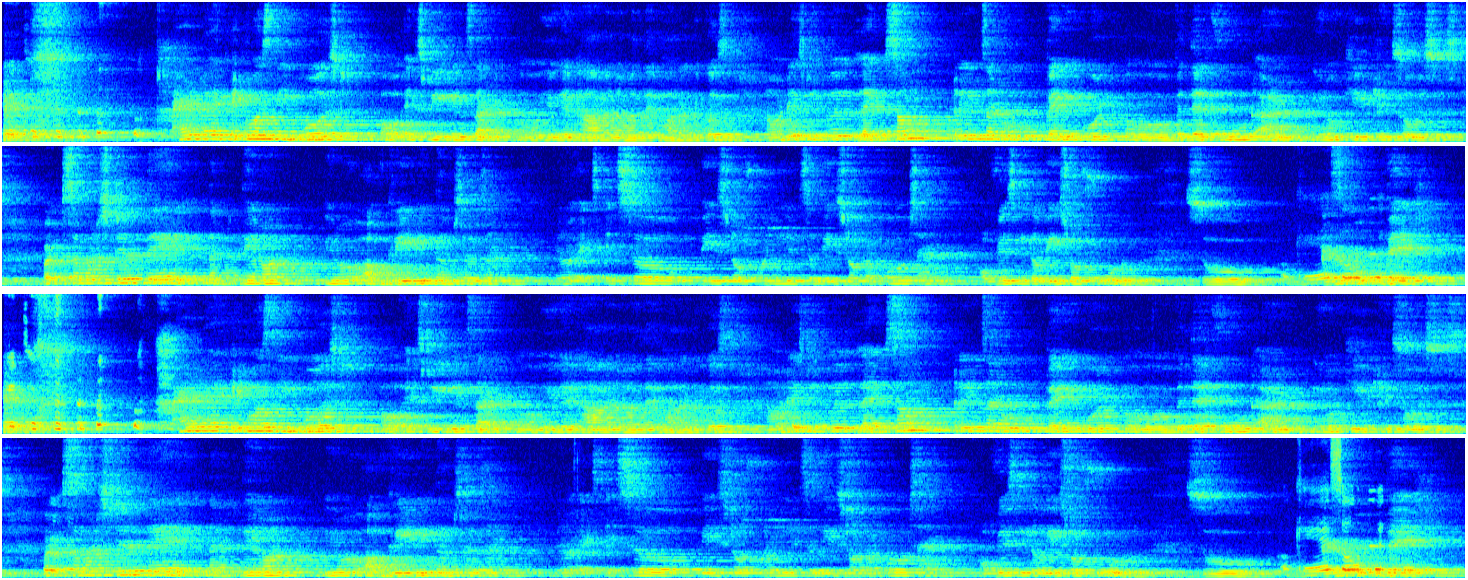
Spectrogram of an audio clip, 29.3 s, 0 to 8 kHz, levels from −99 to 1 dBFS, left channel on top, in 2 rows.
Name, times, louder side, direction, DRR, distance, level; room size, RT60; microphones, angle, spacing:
voice 1, 0.0-1.8 7.9-8.3 15.0-15.4 27.4-28.5, right 5 dB, 55° right, 10 dB, 0.4 m, -30 dB
voice 2, 1.7-3.4 3.8-9.2 9.5-17.5 17.8-19.7 20.2-24.1 24.4-25.9 26.5-27.2 27.8-28.8, left 1 dB, 35° left, -5 dB, 1.3 m, -32 dB
9.8 x 9.1 x 4.4 m, 2.7 s
head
